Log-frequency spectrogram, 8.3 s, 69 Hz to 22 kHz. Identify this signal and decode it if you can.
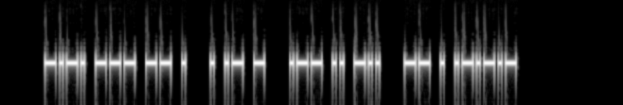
Morse code, heard as a keyed tone, about 25 wpm, 700 Hz. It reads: COME EAT WID ME.
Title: Sentences from Top 300 Words and Abbreviations 25wpm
